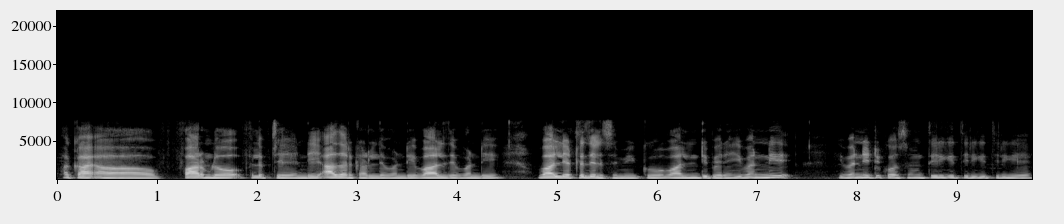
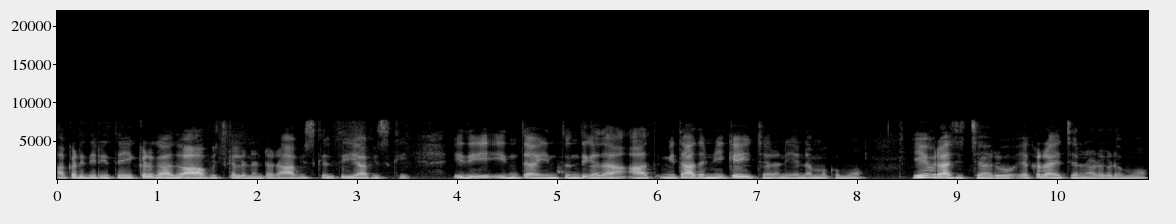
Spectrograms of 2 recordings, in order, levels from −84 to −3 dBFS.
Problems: background sounds at intervals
